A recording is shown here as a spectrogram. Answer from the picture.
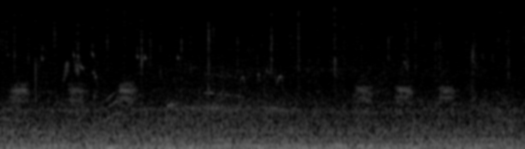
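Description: Faint, distant bird calls over quiet open air: a few short calls in a cluster during the first two seconds and again around five to six seconds in, with some fainter high chirps.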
